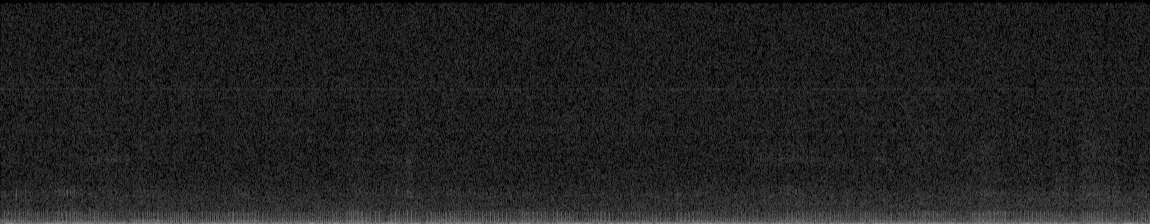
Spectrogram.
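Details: Domestic cat purring quietly and without pause, a low vibrating drone with fast regular pulses and slight swells in strength, with nothing else clearly heard.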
